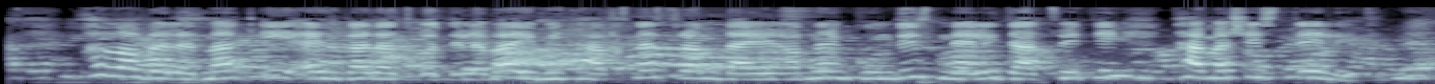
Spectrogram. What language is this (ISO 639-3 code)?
kat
